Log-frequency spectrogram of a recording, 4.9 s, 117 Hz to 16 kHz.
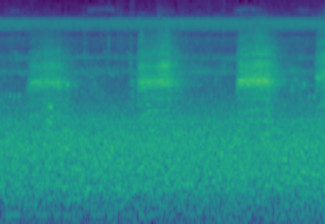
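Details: Cockatoos performing an aerial display, Sungei Ulu Pandan, Singapore, 7.43am, 13 January 2022. Three drawn-out, grating screeches rise out of steady noise at intervals of about one and a half seconds.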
